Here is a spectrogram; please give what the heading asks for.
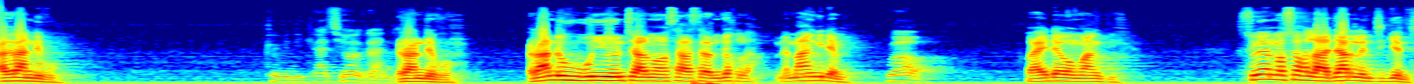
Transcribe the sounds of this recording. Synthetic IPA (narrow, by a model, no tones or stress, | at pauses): akɾandibṵ | ɾandibṵ | ɾandifubuɲoontialmamasasalamd͡ʒoklanemaŋɡidem | kajidemomaŋki | suŋenmasohlad͡ʒaɾlent͡ʃiɡenti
